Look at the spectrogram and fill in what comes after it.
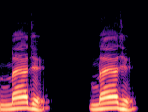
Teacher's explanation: এই জিমটা কলকলার হরফ ধাক্কা দিয়ে পড়তে হবে।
